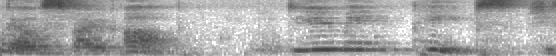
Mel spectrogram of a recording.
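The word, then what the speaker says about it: Pepys: name of the restoration Diary of Samuel peeps is not spelled like what it sounds but I didn't know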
